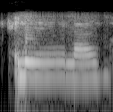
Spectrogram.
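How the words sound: The greeting sounds forced and unnatural.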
